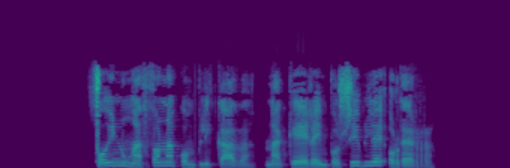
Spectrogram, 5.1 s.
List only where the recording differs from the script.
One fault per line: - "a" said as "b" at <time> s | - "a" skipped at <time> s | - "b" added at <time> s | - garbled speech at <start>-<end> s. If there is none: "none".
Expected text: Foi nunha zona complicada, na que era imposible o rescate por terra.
- "rescate por" skipped at 3.9 s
